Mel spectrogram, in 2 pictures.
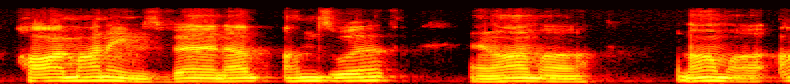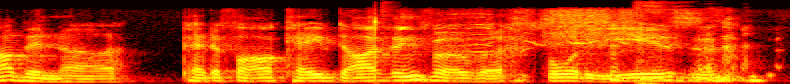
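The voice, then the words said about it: Impression of Vern Unsworth. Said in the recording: “I did an impression of that guy.”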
